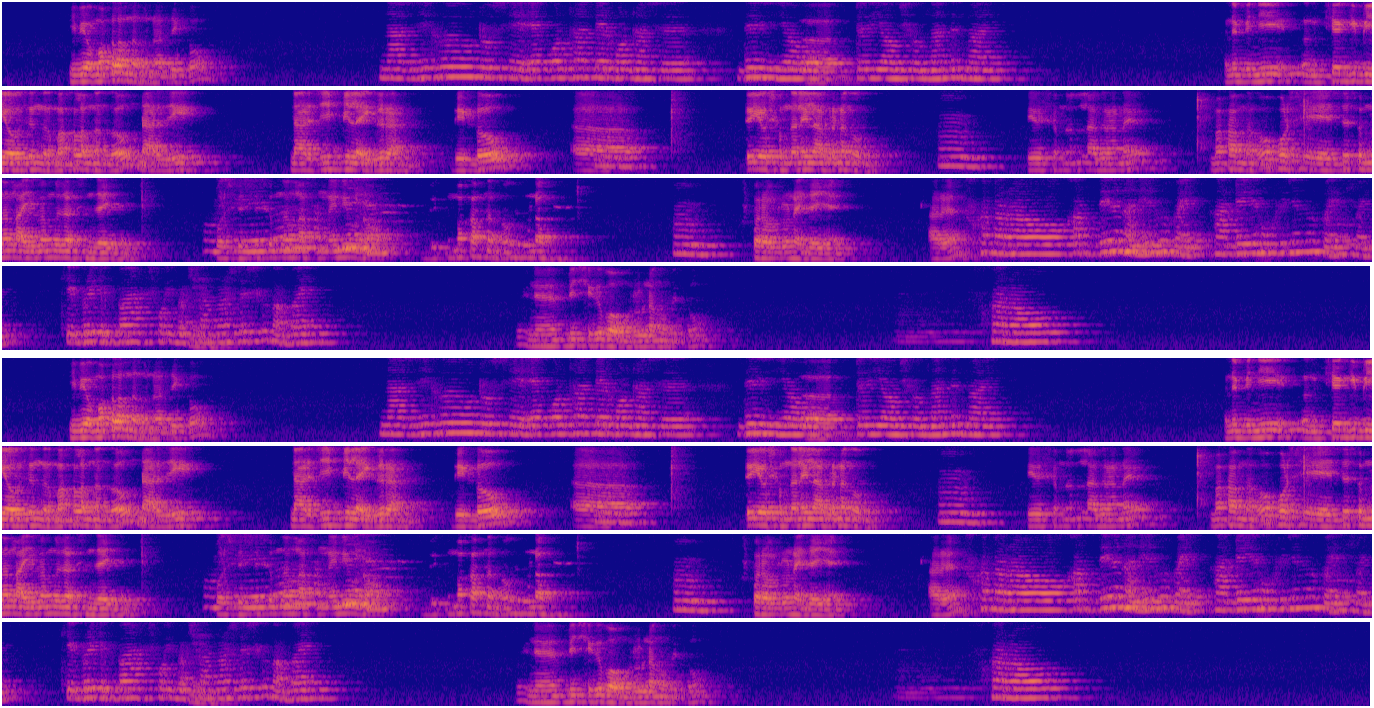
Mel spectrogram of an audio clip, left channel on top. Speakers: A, on the right (about 65°); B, in the centre.
A: गिबियाव मा खालामनांगौ नाजिरखौ?
B: नारजिखौ दसे एक घन्टा देर घन्टासो दैयाव
A: ओ
B: दैयाव सोमनानै दोनबाय ।
A: माने बिनि ओंथिया गिबियाव जोङो मा खालामनांगौ नारजि नारजि बिलाइ गोरान बेखौ ओ दैयाव
B: उम
A: सोमनानै लाग्रोनांगौ ।
B: उम
A: सोमनानै लाग्रोनानै मा खालामनांगौ हरसेसो सोमनानै लायोबा मोजांसिन जायो । हरसेसो
B: हरसेबा
A: सोमनानै लाखांनायनि
B: साबसिन जायो
A: उनाव बेखौ मा खालामनांगौ रुनांगौ
B: उम
A: खुखाराव रुनाय जायो आरो
B: कुकाराव खारदै होनानै रुबाय खारदैजों संख्रिजों होबाय रूबाय खेब्रै खेबबा सयबार
A: उम
B: सााथबारसो सोगाबबाय
A: ओरैनो बेसे गोबाव रुनांगौ बेखौ
B: उम कुकाराव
